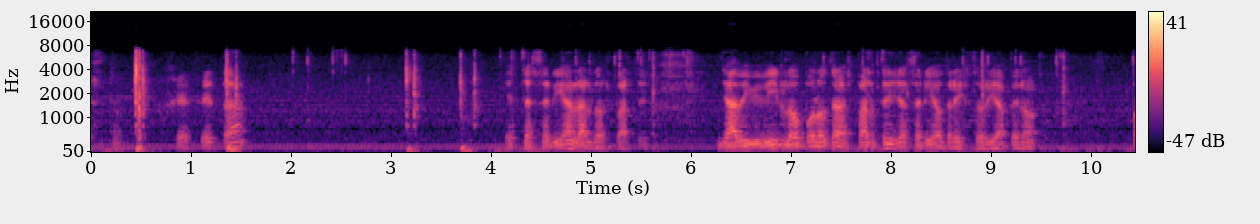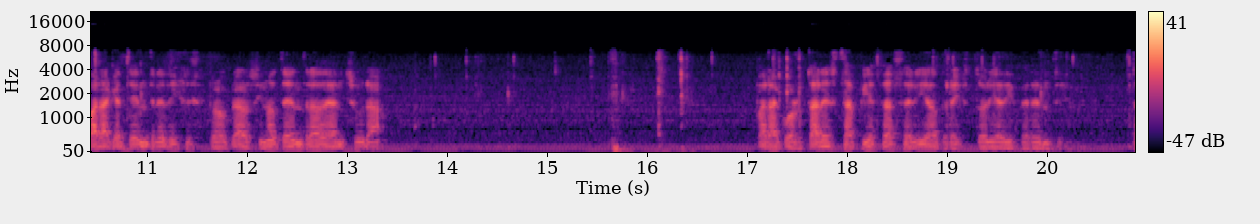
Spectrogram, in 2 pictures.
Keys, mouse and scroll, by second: 0.4 g, 2.5-20.8 right drag, 3.1 g.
